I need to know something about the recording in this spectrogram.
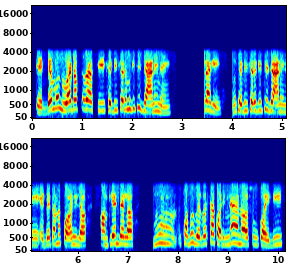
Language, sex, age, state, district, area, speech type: Odia, female, 45-60, Odisha, Angul, rural, conversation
